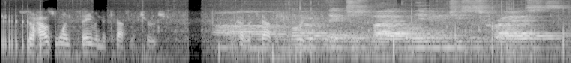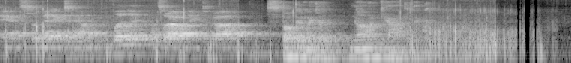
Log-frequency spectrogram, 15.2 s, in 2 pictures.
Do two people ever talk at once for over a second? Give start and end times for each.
3.2-4.5

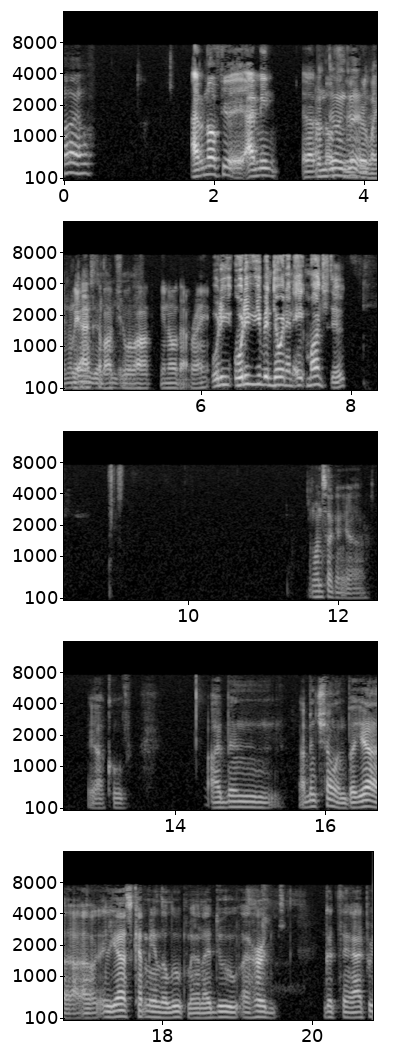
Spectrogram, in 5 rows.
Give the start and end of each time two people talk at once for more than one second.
3.4-5.2

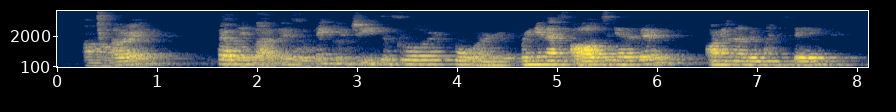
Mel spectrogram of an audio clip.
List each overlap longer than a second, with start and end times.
1.6-2.9

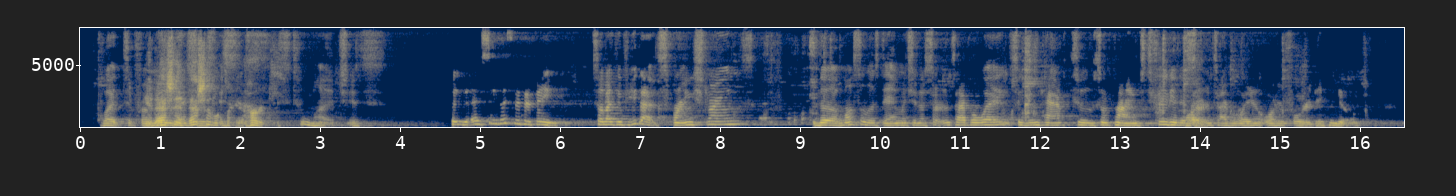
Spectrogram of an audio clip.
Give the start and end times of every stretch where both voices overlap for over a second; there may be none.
0.8-2.3

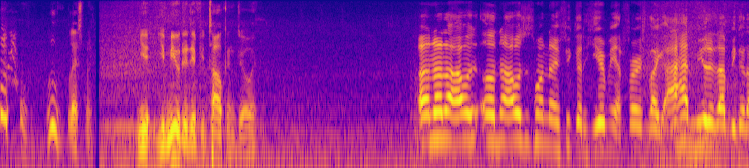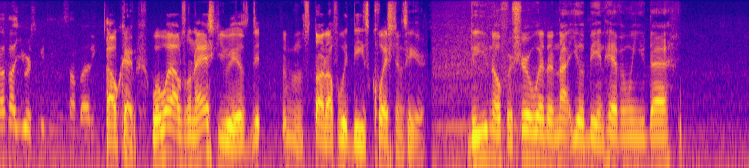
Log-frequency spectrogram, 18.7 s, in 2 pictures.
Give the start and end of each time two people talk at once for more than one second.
none

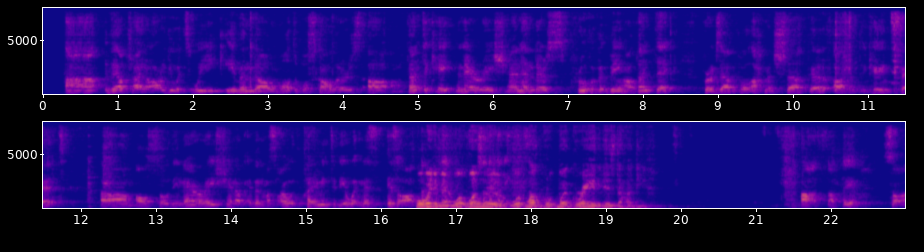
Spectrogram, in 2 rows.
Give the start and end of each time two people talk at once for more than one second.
16.5-18.4

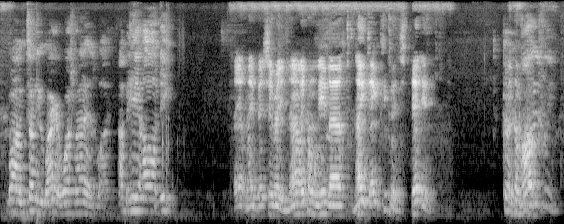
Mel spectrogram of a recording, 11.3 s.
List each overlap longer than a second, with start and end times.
none

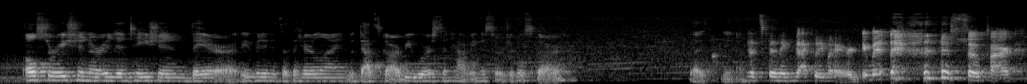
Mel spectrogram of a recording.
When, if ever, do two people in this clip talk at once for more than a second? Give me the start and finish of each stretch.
none

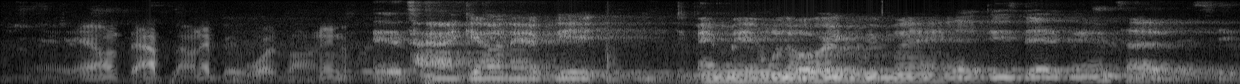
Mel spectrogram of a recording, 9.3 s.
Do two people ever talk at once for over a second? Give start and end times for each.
none

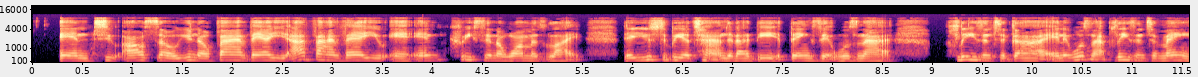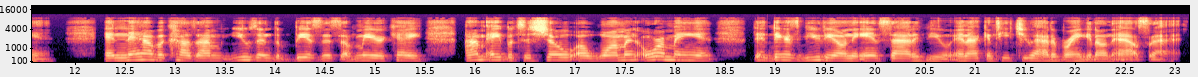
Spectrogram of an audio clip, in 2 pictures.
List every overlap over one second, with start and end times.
none

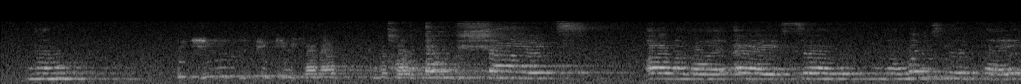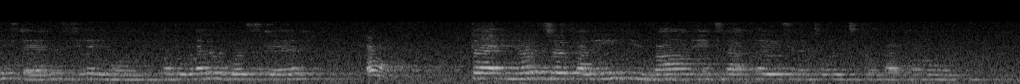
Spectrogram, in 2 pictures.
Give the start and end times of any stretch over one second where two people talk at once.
none

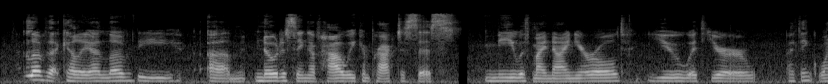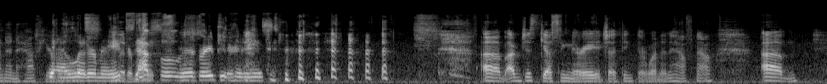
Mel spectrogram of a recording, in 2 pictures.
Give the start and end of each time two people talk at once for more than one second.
8.8-10.3

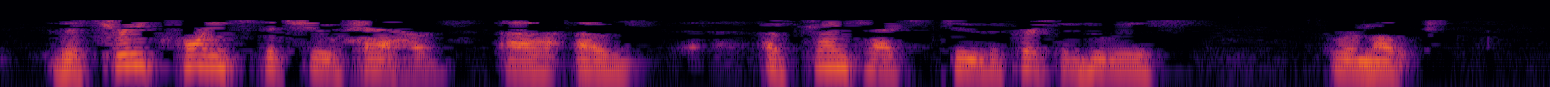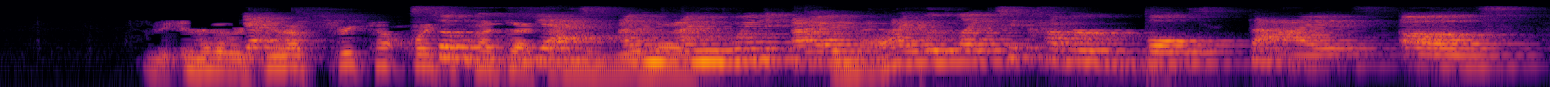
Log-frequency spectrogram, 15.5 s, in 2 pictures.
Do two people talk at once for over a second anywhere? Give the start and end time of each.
9.8-11.2

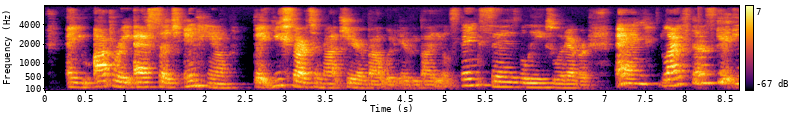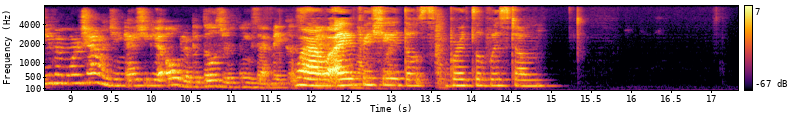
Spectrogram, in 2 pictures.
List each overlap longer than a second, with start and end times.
11.8-13.1

